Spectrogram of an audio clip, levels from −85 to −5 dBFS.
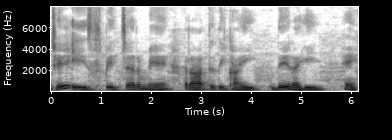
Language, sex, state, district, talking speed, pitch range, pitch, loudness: Hindi, female, Madhya Pradesh, Dhar, 90 wpm, 190-205 Hz, 195 Hz, -16 LUFS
